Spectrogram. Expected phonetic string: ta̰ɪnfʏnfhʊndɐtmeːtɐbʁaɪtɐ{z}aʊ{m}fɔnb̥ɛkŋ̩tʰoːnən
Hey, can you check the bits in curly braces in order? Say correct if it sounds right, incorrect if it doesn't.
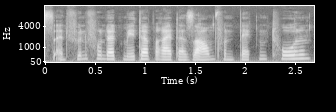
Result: correct, correct

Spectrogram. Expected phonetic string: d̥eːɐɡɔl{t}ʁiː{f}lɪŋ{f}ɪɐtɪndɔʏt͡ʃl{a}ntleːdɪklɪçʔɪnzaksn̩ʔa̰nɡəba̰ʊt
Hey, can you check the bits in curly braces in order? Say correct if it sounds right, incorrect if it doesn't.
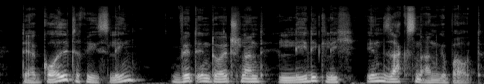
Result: correct, incorrect: s, incorrect: v, correct

